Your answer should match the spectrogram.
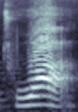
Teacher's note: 히읗의 음가가 워낙 약하기 때문에 예를 들어 조아 같은 경우는요 발음되지 않고 모음한테 밀려서 그냥 떨어지는 것입니다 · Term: 히읗 탈락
